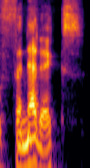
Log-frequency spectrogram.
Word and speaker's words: phonetics: the stressed syllable so phonetics is stressed on the second syllable literature is stressed on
